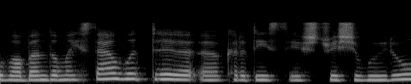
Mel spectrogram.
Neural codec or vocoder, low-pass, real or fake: codec, 16 kHz, 0.2 kbps, FocalCodec; 7.2 kHz; fake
